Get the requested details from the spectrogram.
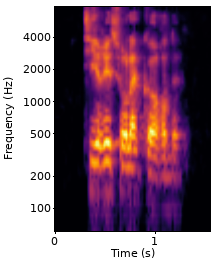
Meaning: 1. to abuse of a situation, to take advantage of someone, of a service that someone offers 2. to overdo it, to burn the candle at both ends, to push one's luck
- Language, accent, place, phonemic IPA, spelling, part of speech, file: French, France, Lyon, /ti.ʁe syʁ la kɔʁd/, tirer sur la corde, verb, LL-Q150 (fra)-tirer sur la corde.wav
